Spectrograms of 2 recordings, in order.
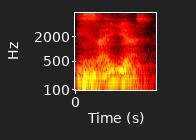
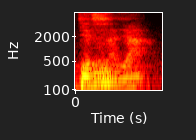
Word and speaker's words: Yesayá: yo quiero traerlo porque no es Isaías, es Yesayá. Así se debe pronunciar, así se debió transliterar, así se debió traducir.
